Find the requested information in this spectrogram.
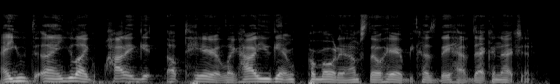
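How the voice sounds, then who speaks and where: Speaking at a fairly quick pace with hardly any pauses, a man with a New York accent uses a medium pitch and fairly even intonation. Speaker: podcast co-host. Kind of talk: casual group chat.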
